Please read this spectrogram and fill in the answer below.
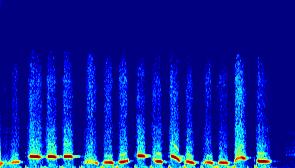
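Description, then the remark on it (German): A person whistles a rapid run of short, clipped tones imitating a modem's data tones, hopping between two or three pitches like data beeps, about fifteen quick notes over three seconds, clear with no talking. “Ja, ja, ja, das, das ist ein Modem. Das ist Ganz ein bisschen schneller, als was du da gerade gepfiffen hast.”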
